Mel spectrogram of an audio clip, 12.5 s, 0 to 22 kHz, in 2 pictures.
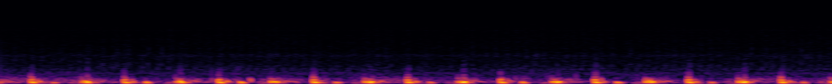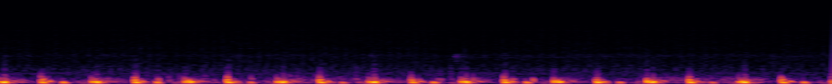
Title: ３音強めな心臓音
